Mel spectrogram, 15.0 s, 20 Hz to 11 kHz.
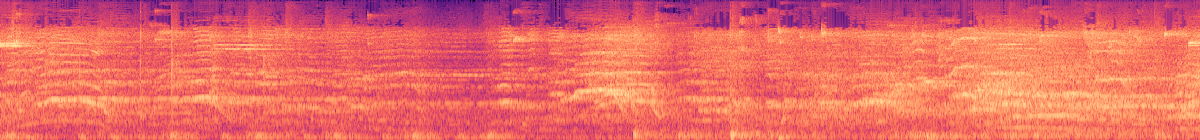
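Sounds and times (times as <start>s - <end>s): players and spectators calling: 0.0s - 15.0s.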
